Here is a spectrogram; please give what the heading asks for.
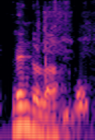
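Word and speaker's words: Lindelöf: Lindelof.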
